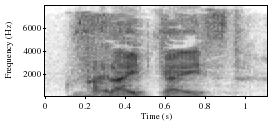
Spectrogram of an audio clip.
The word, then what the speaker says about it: Zeitgeist: How do you pronounce that shit? Zeitgeist.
